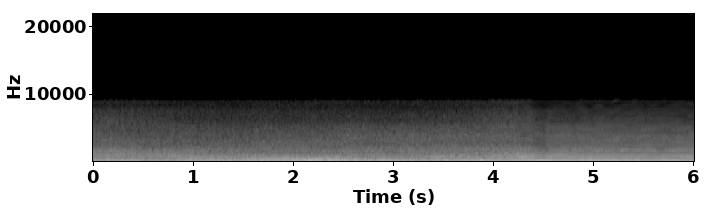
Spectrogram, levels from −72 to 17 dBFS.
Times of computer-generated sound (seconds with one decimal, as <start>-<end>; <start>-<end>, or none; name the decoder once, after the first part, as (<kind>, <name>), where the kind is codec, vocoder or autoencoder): 4.3-6.0 (vocoder, Vocos)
